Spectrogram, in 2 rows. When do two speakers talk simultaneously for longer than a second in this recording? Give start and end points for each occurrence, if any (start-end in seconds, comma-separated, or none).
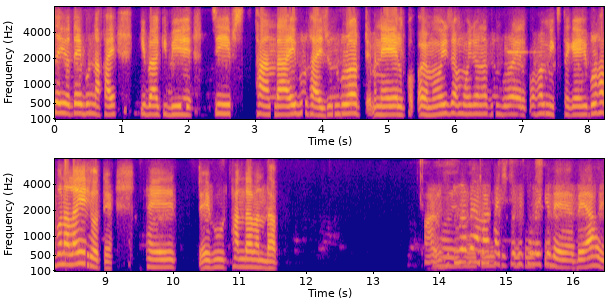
13.9-15.6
